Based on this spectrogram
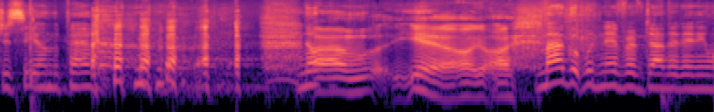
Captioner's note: laughter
